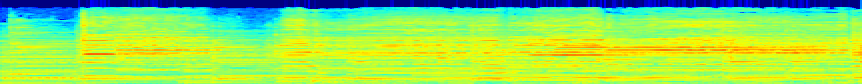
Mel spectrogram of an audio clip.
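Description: Cello played with the bow in long held notes that change pitch every second or so, with grand piano accompaniment.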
